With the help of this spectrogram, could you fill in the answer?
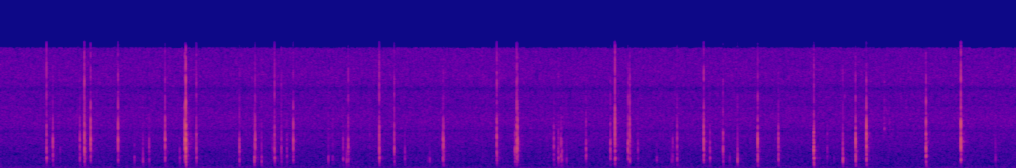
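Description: Long red nails tap rapidly on the glass touchscreen of a white iPad lying flat. The result is a quiet, irregular stream of sharp, bright clicks, each dying away almost instantly over a faint low hum.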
